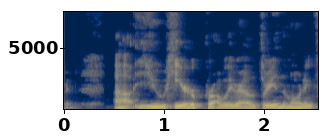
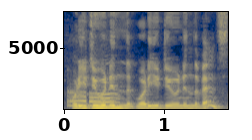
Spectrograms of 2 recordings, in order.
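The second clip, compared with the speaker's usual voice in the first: raised pitch, loud, puzzled demand; loud questioning npc; 7 semitones higher, 7 dB louder, faster than usual. Acted. Innkeeper loudly questioning the sneaking player. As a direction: call out the question like a startled innkeeper.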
